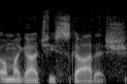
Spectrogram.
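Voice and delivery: normal talking voice

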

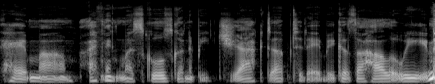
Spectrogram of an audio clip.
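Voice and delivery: play-acted drowsy just-woken voice, very low and soft. Mom retelling her daughter rolling over and talking to her, imitating Luna's sleepy voice. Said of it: "in the sleepiest voice goes".

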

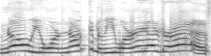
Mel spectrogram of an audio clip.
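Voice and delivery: high stern scolding voice.

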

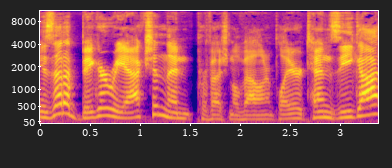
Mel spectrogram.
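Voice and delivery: ordinary talk, nothing marked

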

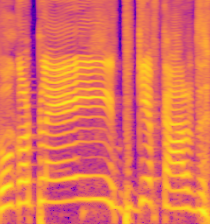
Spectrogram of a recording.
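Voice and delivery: Indian accent. Joking that the twang sounds like an Indian impression, doing an Indian accent impression. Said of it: "Like that's what it sounds like".

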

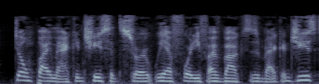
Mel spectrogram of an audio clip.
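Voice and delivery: ordinary delivery

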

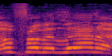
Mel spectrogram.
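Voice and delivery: high, loud, puffed-up mocking voice.

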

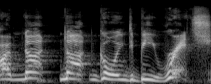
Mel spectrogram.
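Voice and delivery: put-on very slow, high scream through clenched teeth. Retelling a moment from episode two: imitating a scream through gritted teeth. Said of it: "screams through gritted teeth".

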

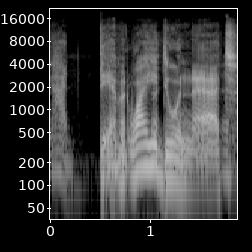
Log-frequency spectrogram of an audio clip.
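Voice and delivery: mock old person voice. Repeating the other speaker's outburst back, imitating a senior voice. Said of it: "That's kind of your senior voice".

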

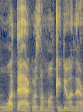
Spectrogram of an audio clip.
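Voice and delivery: plain

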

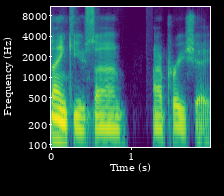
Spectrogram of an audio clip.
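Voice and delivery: put-on gloomy, flat voice. Retelling a birthday phone call, the speaker quotes the dad's reply, imitating a flat, depressed tone. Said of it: "how depressing does that sound?".

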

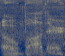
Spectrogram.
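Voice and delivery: very low, very soft, hushed half-whisper. Speaking as a character muttering to himself, half-whispering to himself. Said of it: "Kyborg whispers to himself".

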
